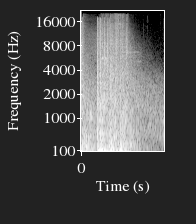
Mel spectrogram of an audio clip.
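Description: A shotgun blast in the Rimworld video game, a single loud boom with a short fading tail, standing alone without talk.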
